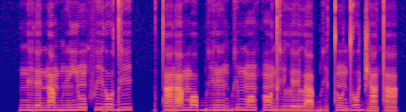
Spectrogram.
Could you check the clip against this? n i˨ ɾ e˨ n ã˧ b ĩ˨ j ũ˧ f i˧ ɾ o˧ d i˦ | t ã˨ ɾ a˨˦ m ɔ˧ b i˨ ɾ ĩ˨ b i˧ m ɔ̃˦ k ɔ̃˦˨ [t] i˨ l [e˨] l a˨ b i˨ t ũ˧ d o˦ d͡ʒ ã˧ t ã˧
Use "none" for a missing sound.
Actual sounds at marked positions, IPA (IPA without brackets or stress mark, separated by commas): d, e˨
